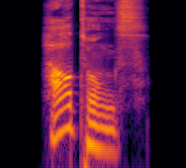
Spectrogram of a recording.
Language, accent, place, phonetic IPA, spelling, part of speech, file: German, Germany, Berlin, [ˈhaʁtʊŋs], Hartungs, noun, De-Hartungs.ogg
- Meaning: genitive singular of Hartung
